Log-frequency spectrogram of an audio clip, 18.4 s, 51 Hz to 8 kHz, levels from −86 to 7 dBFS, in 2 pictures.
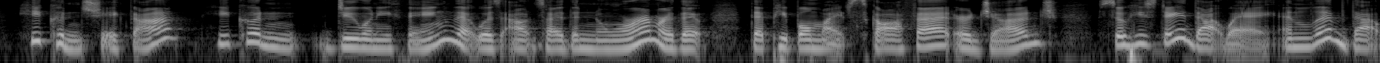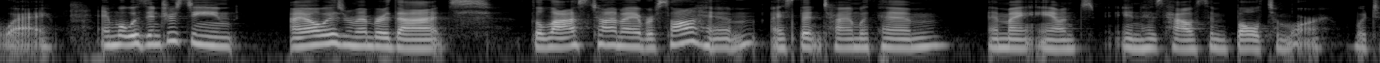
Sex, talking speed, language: female, 195 wpm, English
